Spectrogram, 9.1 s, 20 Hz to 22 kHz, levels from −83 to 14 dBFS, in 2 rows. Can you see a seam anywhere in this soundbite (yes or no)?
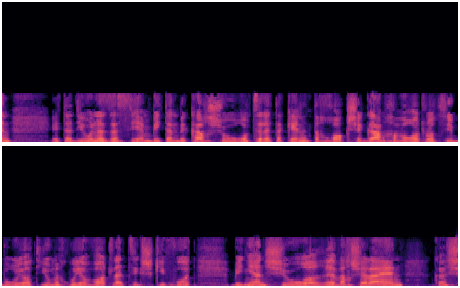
no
